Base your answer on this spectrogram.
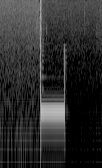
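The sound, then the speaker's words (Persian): A single busy-signal beep sounds after a call-in phone call drops. The steady, mid-pitched tone lasts about a third of a second and cuts to silence, following a faint low murmur. “بازم تماس قطع شد.”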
